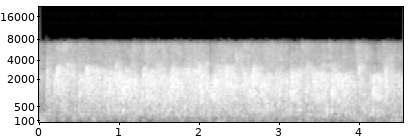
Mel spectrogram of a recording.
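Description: A church congregation applauding at a French-language service, a dense, even roar of many hands clapping together at a steady level throughout, with no talk over it.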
